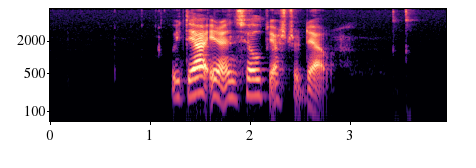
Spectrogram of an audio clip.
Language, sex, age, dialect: Faroese, female, 15-35, Vágar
